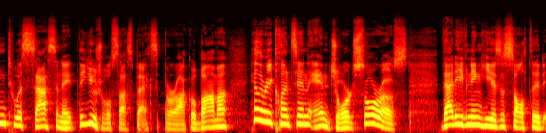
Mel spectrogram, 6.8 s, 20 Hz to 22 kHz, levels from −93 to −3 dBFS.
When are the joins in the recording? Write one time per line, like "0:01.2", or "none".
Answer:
none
